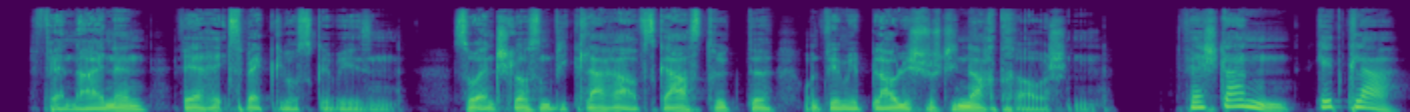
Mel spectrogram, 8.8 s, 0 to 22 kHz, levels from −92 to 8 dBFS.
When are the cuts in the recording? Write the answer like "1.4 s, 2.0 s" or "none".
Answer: 1.4 s, 7.2 s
